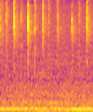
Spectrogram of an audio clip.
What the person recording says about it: Vous secouez, vous entendez? La petite bille à l'intérieur, c'est liquide.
